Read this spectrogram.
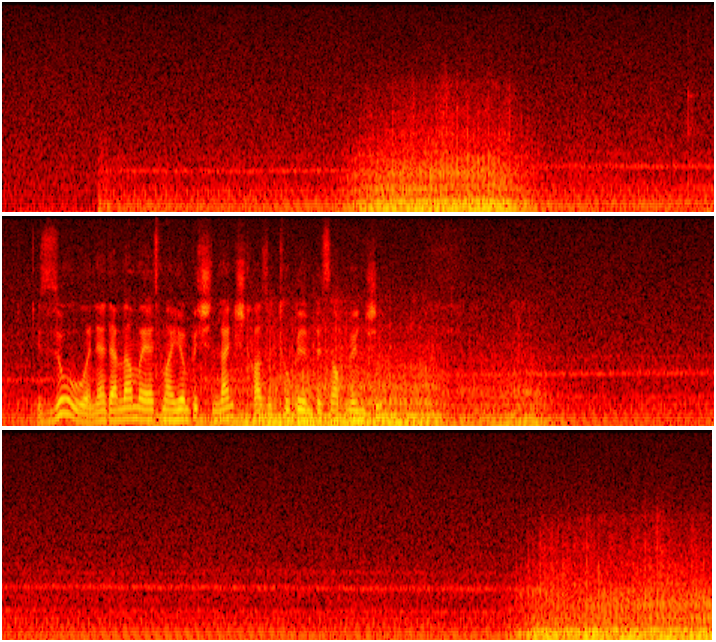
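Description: A truck engine rumbles steadily and swells louder now and then.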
